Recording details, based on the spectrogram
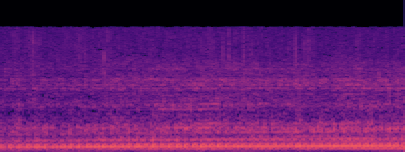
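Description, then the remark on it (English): A car engine roars steadily and loudly throughout, its deep droning hum holding strong with slight shifts in pitch as the car is driven hard through heavy traffic while being chased by a police sedan. No voices are heard. “Give them more, Red. An awful lot of traffic.”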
